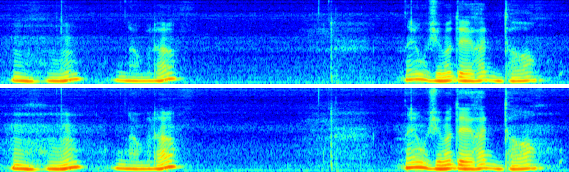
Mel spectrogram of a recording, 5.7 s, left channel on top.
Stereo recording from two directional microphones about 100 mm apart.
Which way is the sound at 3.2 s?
35° right (ahead or behind).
